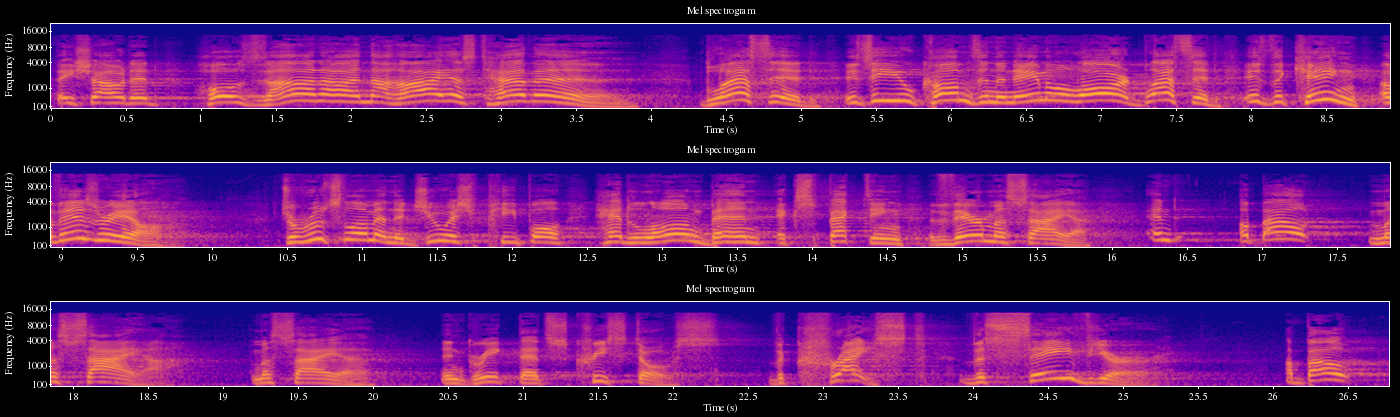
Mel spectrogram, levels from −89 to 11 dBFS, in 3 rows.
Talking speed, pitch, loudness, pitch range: 110 wpm, 245 Hz, -14 LUFS, 205-305 Hz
